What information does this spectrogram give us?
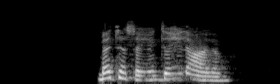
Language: Arabic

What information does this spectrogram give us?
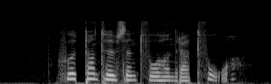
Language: Swedish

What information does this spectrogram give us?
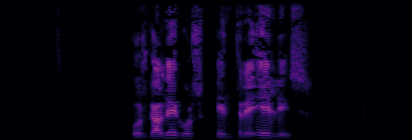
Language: Galician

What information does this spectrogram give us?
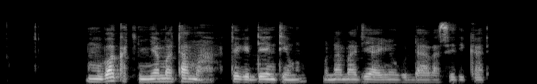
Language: Ganda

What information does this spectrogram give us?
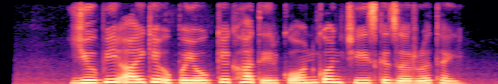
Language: Magahi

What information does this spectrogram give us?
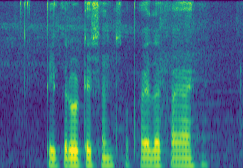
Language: Marathi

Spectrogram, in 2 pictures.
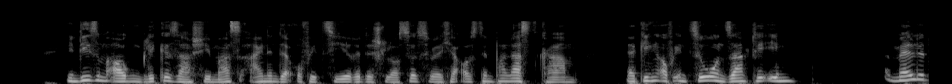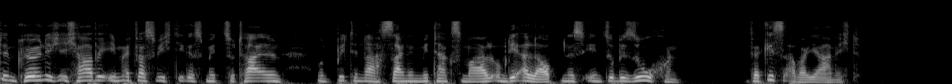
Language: German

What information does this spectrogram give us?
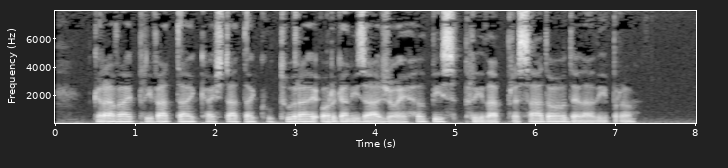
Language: Esperanto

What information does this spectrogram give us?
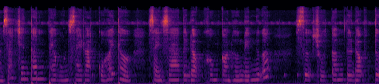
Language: Vietnamese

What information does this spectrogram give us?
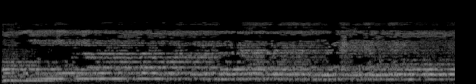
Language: Arabic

